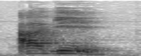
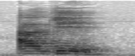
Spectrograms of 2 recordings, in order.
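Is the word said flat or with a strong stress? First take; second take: flat; flat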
